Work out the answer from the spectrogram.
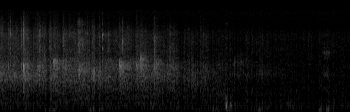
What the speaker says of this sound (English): So may we have a huge round of applause for Ms.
